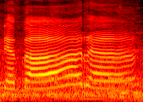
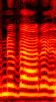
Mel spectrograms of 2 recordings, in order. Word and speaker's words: Nevada: the state you live in. How do you pronounce it? Nevada. But I laughed when Trump said Nevada.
